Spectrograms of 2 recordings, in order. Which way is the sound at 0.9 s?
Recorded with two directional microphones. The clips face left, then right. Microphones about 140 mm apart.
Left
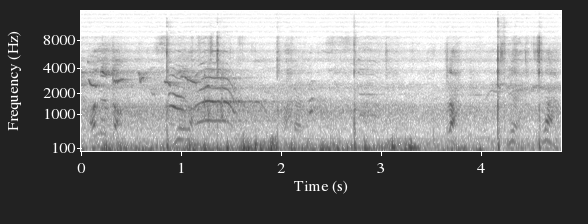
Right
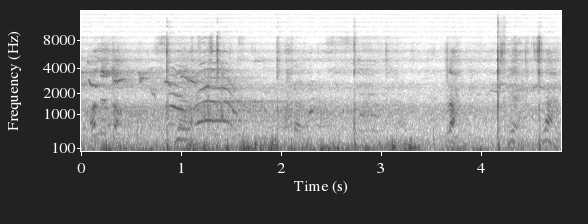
30° right (ahead or behind).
